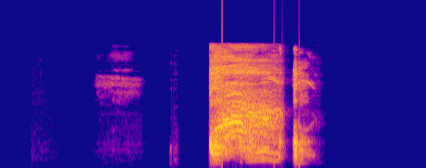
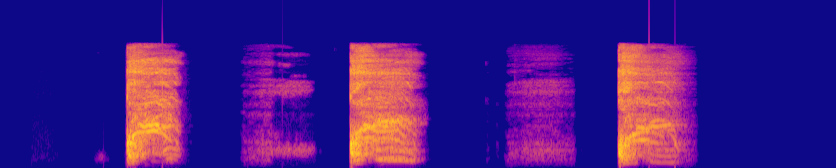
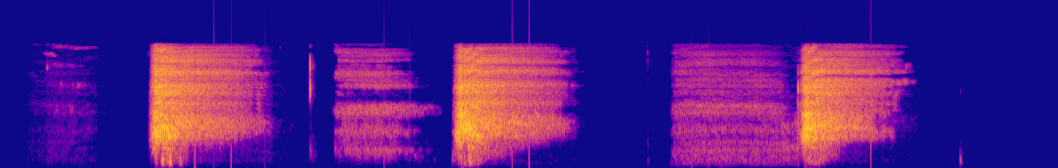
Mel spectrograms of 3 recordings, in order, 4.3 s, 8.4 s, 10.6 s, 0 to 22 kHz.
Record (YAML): cough_length: 4.3 s
cough_amplitude: 29697
cough_signal_mean_std_ratio: 0.35
three_cough_length: 8.4 s
three_cough_amplitude: 29378
three_cough_signal_mean_std_ratio: 0.34
exhalation_length: 10.6 s
exhalation_amplitude: 32767
exhalation_signal_mean_std_ratio: 0.34
survey_phase: beta (2021-08-13 to 2022-03-07)
age: 45-64
gender: Female
wearing_mask: 'No'
symptom_runny_or_blocked_nose: true
smoker_status: Ex-smoker
respiratory_condition_asthma: false
respiratory_condition_other: false
recruitment_source: REACT
submission_delay: 1 day
covid_test_result: Negative
covid_test_method: RT-qPCR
